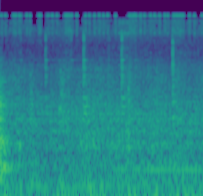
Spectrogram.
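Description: Cabin noise of a SsangYong Rexton diesel SUV creeping down an off-road slope with hill descent control just switched on: a steady low rumble of engine and tyres, with a faint steady hum joining near the end.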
